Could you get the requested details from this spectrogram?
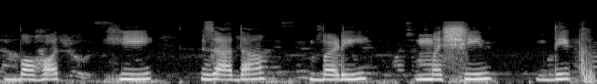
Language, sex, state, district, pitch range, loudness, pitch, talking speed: Hindi, female, Madhya Pradesh, Dhar, 225-245 Hz, -13 LUFS, 235 Hz, 60 wpm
